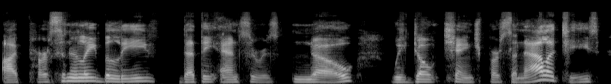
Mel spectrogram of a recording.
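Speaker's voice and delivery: ordinary delivery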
